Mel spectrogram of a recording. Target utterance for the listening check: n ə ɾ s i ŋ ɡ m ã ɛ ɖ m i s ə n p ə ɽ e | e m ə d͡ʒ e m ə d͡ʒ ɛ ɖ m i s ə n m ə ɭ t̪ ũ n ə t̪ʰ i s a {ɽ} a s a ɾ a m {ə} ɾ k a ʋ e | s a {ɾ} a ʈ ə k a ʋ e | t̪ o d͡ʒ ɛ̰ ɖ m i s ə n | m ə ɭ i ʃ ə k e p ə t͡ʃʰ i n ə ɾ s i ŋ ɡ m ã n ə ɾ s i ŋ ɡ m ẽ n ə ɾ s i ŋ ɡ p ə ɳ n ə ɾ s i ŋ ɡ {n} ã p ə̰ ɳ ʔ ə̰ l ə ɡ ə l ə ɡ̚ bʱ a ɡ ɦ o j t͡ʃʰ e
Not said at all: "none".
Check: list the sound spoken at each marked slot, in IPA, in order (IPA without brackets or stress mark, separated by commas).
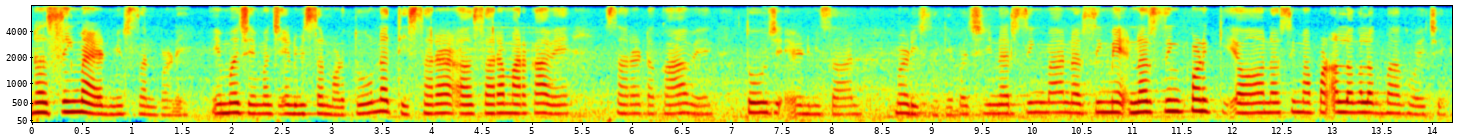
ɾ, a, ɾ, m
